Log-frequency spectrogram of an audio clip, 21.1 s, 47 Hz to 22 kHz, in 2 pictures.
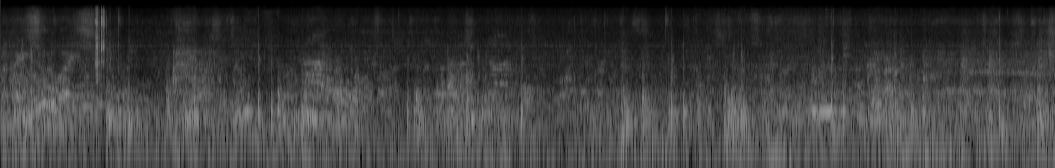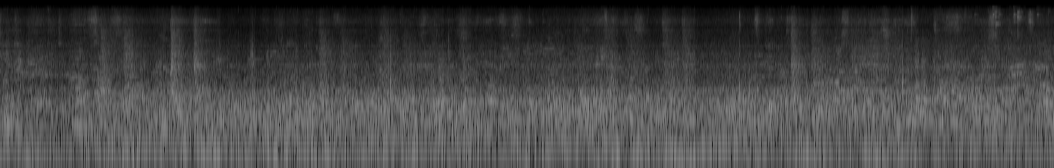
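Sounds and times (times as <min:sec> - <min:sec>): train wheels rumbling: 0:00.0 - 0:21.0
wheels clacking over rail: 0:00.2 - 0:21.0.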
